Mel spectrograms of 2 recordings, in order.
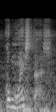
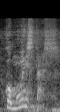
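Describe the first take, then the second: First: ¿Cómo estás? with the tune falling at the end like a statement; flat statement. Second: ¿Cómo estás? with a clear rising question tune at the end; asking question. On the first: Same greeting repeated, read as a falling statement. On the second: Friend greets him by message, asked as a rising question. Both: Shown as a demonstration. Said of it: "no es lo mismo estás que estás".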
